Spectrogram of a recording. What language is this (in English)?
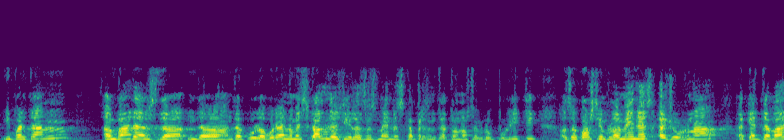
Catalan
